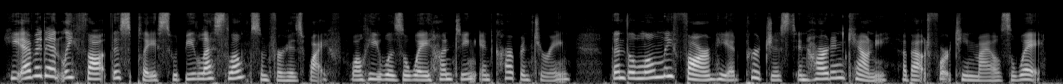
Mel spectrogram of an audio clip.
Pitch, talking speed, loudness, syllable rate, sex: 240 Hz, 185 wpm, -19 LUFS, 5.7 syllables/s, female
